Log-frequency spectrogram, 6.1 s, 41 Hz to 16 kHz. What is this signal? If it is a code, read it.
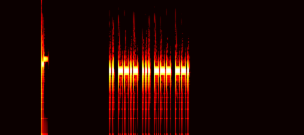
Morse code, heard as a keyed tone, about 38 wpm, 700 Hz. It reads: IQSOG
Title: Code Groups - 5 Letters - 40wpm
